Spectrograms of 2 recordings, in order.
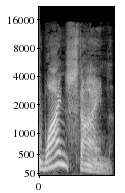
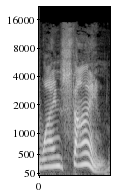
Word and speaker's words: Weinstein: And it's actually Weinstein. Why do they call him Weinstein? But it's Weinstein, like Einstein.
